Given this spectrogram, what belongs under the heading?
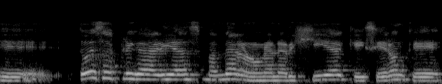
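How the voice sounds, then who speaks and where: This woman's pitch varies in an ordinary way as she goes at a very slow pace. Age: 70s. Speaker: COVID-19 survivor. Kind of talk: interview answer.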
